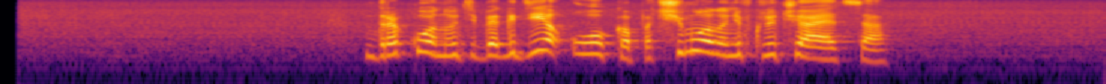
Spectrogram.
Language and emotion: Russian, angry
